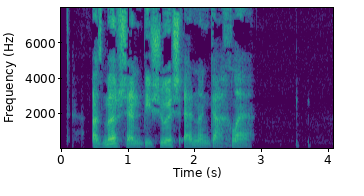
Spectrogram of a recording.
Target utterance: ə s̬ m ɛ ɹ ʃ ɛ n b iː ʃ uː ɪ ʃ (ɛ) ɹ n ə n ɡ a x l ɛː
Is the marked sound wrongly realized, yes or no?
no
